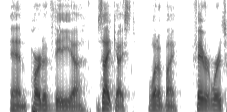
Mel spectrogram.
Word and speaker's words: Zeitgeist: just out there and part of the uh Zeitgeist one of my favorite words which I now know how to pronounce correctly I think I used to say Z guys too dude yeah I've just I've just in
